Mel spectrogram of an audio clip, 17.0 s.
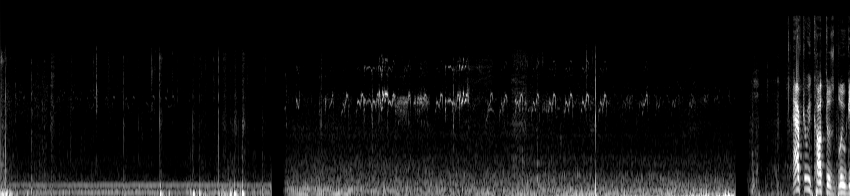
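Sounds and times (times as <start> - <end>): birds chirping calls: 0.0 - 4.4, 5.7 - 14.7
low steady hum: 0.0 - 14.7.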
